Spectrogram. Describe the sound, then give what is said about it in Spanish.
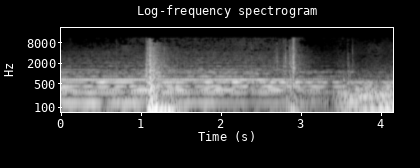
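A door swings shut with a solid thud, followed by a softer second knock a couple of seconds later, as Miss Peregrine closes the double doors of the living room, all over a steady low humming drone with no one talking. “Cierra la puerta.”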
